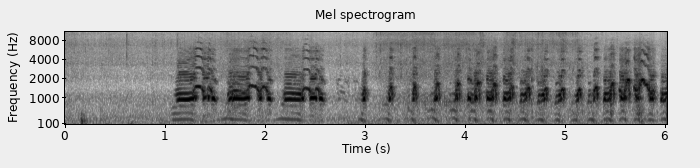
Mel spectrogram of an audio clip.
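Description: Goose-type honking calls: three long drawn-out calls about a second in, then a rapid run of short honks about five a second.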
